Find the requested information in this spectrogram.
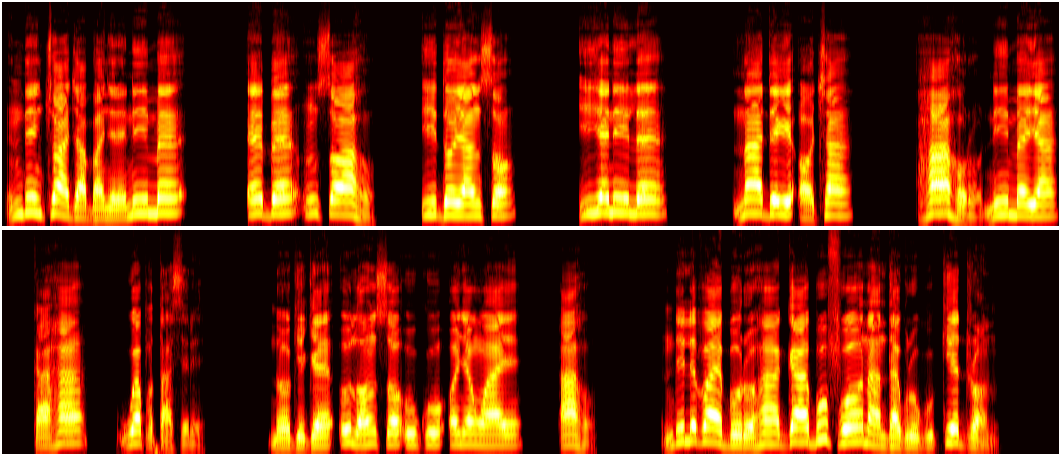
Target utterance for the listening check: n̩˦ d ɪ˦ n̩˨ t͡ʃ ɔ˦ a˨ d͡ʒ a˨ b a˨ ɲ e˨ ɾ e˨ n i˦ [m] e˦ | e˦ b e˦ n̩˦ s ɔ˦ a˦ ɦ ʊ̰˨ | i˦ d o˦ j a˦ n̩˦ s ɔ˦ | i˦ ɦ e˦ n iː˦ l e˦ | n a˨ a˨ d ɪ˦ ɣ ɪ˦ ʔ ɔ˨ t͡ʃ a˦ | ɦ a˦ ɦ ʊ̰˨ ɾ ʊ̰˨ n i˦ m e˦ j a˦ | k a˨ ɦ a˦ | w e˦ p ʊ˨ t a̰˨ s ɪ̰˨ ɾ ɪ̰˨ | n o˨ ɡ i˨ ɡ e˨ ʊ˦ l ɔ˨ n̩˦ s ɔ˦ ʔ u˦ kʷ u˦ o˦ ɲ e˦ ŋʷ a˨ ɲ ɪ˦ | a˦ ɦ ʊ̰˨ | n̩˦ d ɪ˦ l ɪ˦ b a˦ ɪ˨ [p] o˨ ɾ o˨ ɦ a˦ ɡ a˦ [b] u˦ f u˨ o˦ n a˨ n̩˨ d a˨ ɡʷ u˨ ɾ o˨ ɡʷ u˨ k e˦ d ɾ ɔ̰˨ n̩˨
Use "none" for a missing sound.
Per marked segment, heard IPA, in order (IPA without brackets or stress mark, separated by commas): m, b, b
